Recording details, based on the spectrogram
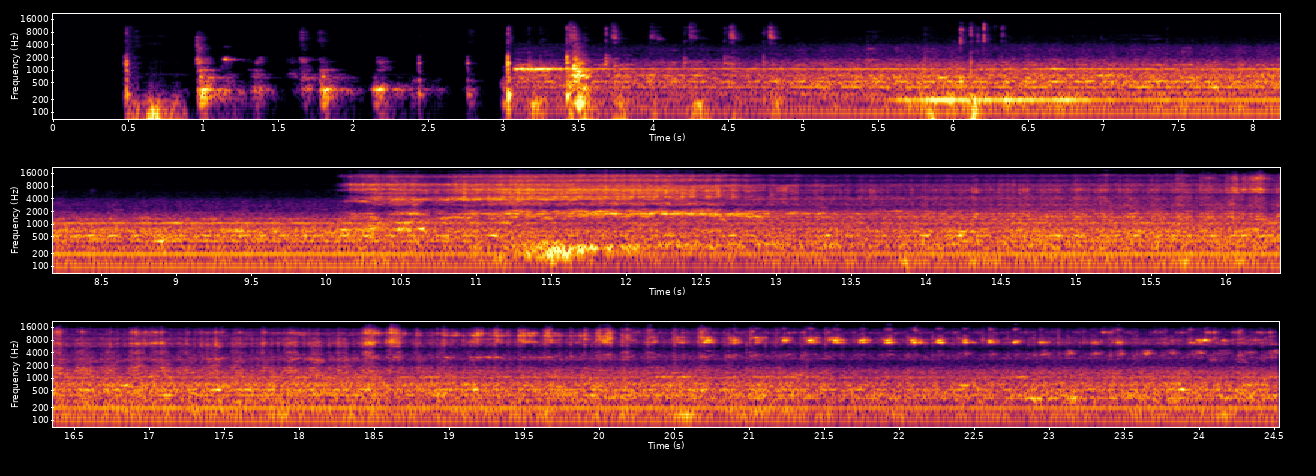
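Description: A drill with a bigger bit runs at about half speed while machining a rear cylinder cover, giving a steady mechanical whine and hum after a few short starts, with a brighter, louder grinding stretch partway through.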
